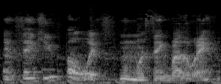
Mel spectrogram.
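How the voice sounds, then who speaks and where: A man's voice: on the low side, fairly quick, a bit bright, soft background music. A middle-aged man chatting casually on a live stream, rambling with many fillers and restarts. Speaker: Twitch streamer.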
